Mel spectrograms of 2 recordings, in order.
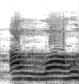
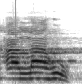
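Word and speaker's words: الله: Makanya melafazkan Allah itu harus tebal dalam rangka ya mengagungkan. Jadi pengucapan itu juga menggambarkan pengagungan gitu. Coba beda enggak kalau kita sebut Allahu dengan alahu ya ala ya ala dengan ya Allah ya Allah sama enggak ya enggak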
